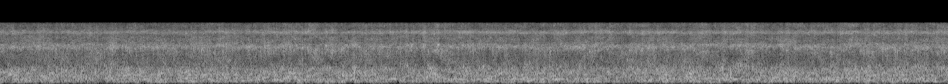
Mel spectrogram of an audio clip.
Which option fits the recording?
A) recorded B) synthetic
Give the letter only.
B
